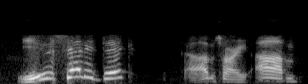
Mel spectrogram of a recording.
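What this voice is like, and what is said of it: Imitates another person's voice. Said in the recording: “my Ryan Seacrest impression”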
